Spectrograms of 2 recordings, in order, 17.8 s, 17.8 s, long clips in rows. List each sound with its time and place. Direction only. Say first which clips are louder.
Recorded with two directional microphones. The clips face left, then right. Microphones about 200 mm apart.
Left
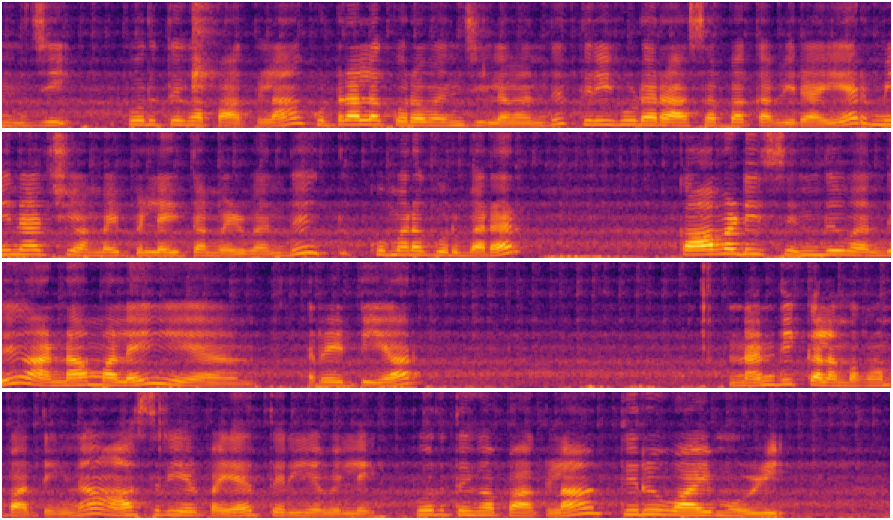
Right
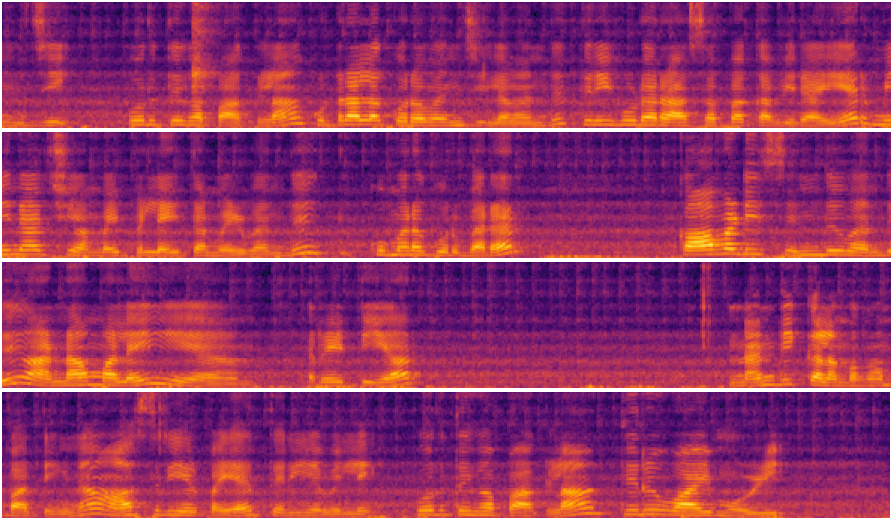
0.1 s speech: left 2 dB; 10° left (ahead or behind)
12.5 s speech: left 1 dB; 15° left (ahead or behind)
